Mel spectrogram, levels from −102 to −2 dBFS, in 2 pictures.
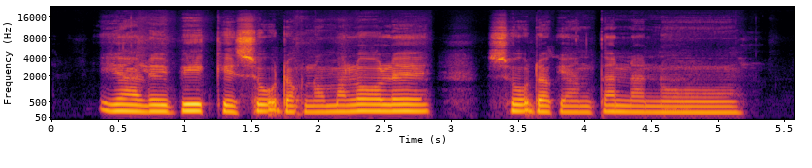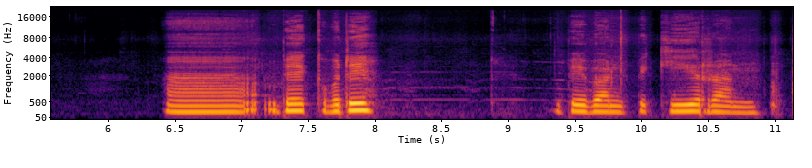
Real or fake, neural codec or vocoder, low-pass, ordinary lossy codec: real; none; 19.8 kHz; none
